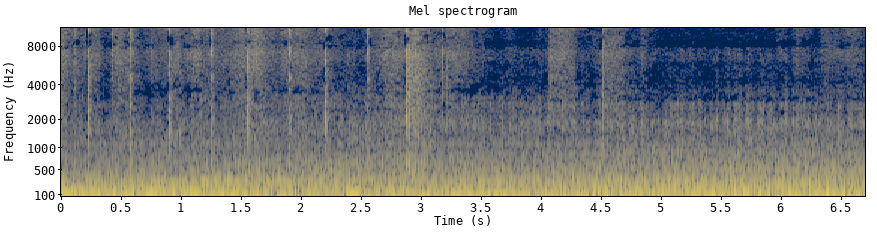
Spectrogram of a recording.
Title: Strange noise on gearbox on Mercedes Benz w203 . Help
